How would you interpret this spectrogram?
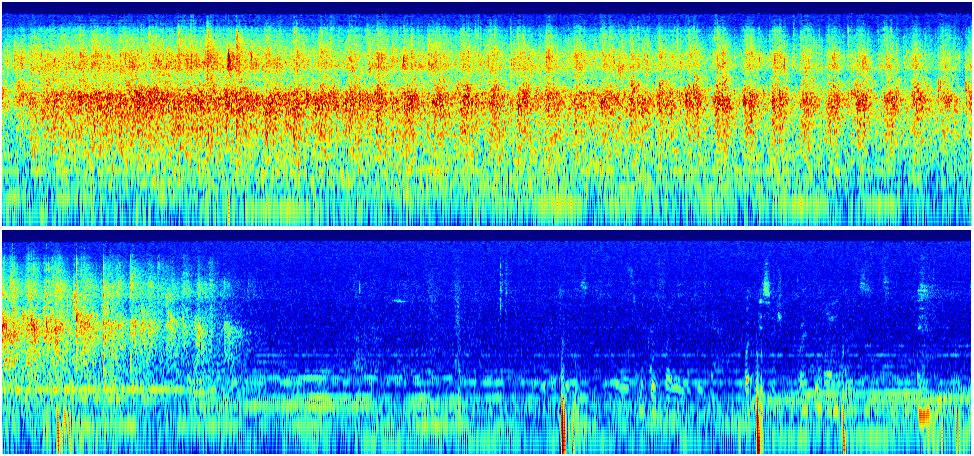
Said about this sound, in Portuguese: Você pode dar uma salva de palmas para receber eles.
